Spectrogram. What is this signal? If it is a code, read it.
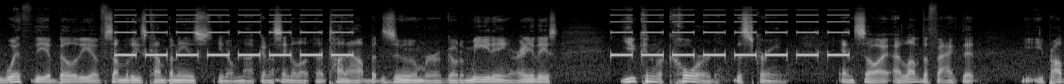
Beep code, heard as beeps from a small speaker, played twice, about 1500 Hz, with speech in English. 8 short. In AMI BIOS tables: display memory failure; in Dell tables: LCD failure.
